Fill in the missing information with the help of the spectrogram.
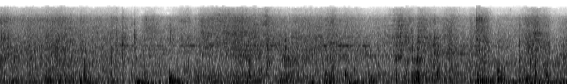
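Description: Fabric scooter cover rustling and scraping steadily as it is tugged and fitted over the scooter, with scattered light knocks.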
